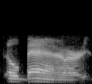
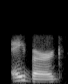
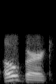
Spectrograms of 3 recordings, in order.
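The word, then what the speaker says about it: Åberg: Oberg, his name is, I guess, in Sweden, really pronounced Oberg. There's some weird sound you make at the end of the name.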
